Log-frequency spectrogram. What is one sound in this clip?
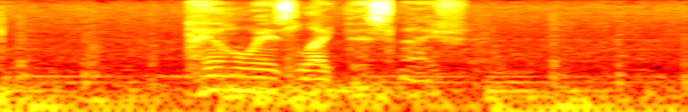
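A man says a short line in a low, calm voice.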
